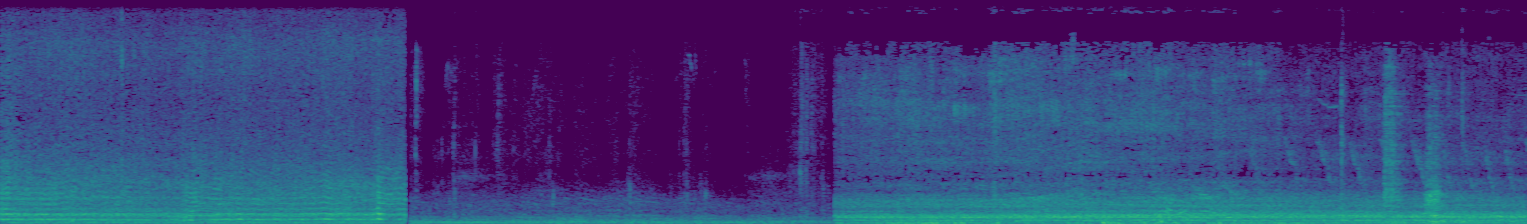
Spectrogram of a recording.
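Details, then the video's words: Honeybees at a shot-up hive on a trailer set for demolition, their steady low buzzing drone filling the air, interrupted by a few seconds of near silence midway before the humming resumes at full strength. "Amateur Beekeeper tries to save Honey Bees"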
